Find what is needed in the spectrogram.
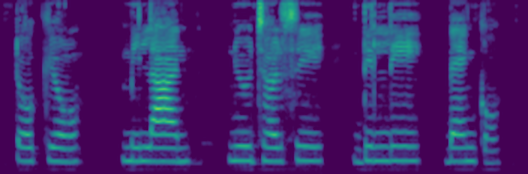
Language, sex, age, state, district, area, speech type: Gujarati, female, 18-30, Gujarat, Surat, rural, spontaneous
